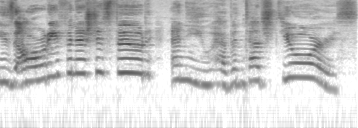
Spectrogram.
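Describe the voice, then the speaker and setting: In a squeaky, put-on character voice, a woman speaks at a moderate pace with extremely high pitch and very wide pitch swings. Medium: read story. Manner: stern.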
